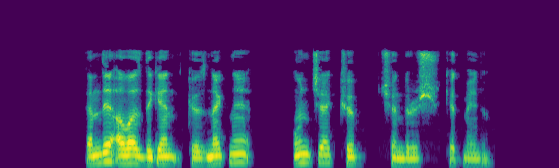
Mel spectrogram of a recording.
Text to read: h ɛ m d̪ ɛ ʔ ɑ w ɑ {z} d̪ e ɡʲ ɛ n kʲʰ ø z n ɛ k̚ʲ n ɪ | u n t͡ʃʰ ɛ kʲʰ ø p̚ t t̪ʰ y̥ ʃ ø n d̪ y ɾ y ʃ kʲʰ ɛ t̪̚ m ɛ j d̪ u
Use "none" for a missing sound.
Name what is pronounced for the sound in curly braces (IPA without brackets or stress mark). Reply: z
